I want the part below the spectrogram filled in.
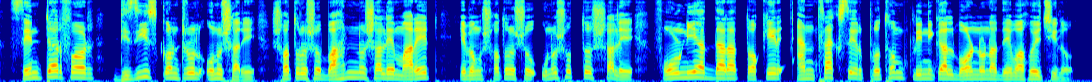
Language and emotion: Bengali, neutral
